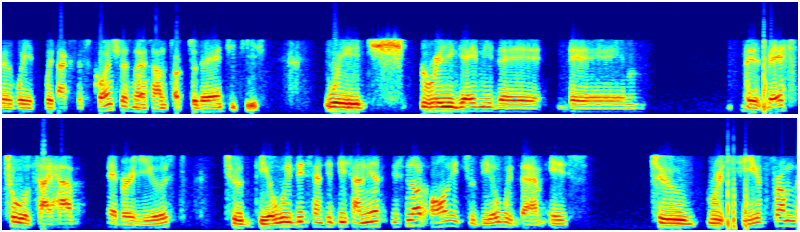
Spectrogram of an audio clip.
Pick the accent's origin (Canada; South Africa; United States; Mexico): Mexico; I am from Mexico, so I was raised in a Catholic family.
